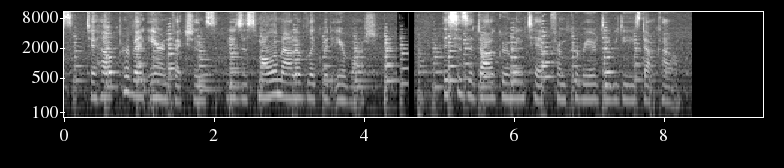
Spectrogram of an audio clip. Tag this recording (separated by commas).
Music, Speech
